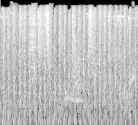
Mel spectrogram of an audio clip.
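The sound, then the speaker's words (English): Machine gun fire in combat, with tracer rounds aimed at scraps of metal. A rapid, unbroken stream of loud shots hammers on for the whole stretch. “Follow my tracers! He's shooting at scraps of metal.”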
